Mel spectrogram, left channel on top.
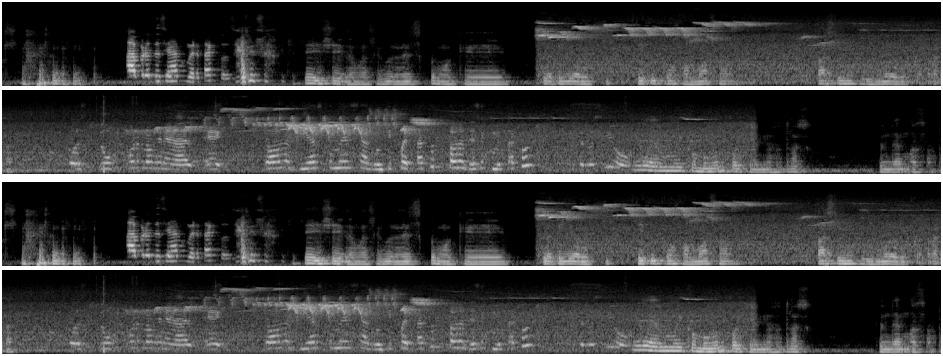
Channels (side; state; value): both; normal; correlation 0.91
